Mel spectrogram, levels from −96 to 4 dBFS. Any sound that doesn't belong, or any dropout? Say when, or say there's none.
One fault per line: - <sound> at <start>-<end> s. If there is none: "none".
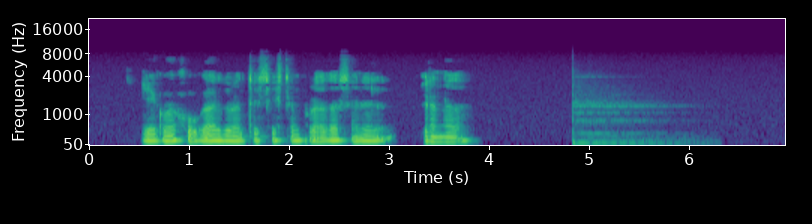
- thud at 4.8-6.3 s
